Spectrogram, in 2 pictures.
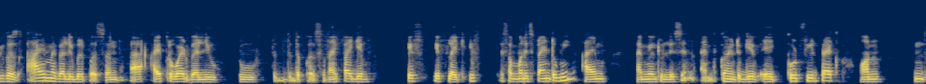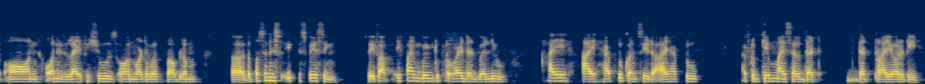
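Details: Stuttering (stammering) in an adult man whose stutter began at around nine years old and persists into adulthood, with repetitions noted.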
